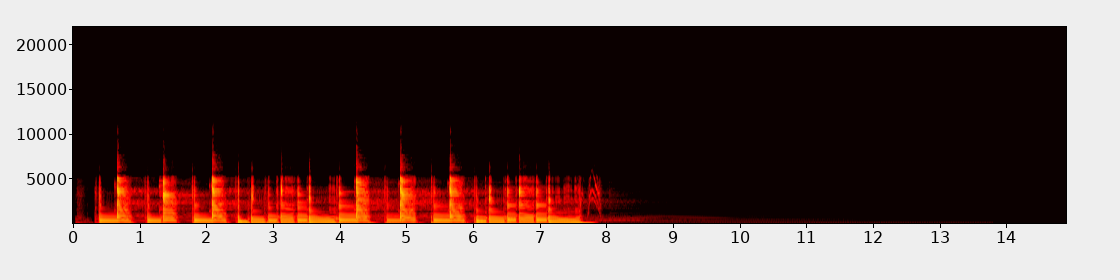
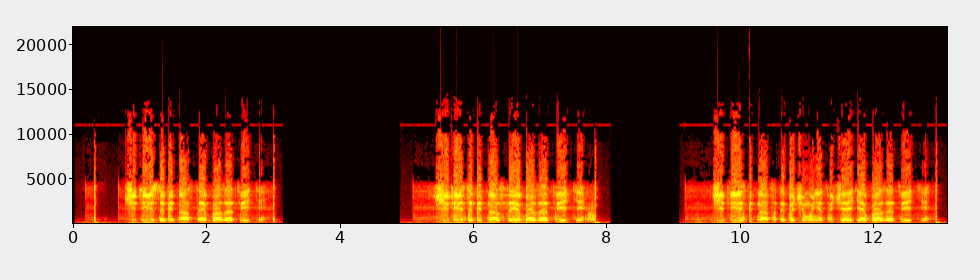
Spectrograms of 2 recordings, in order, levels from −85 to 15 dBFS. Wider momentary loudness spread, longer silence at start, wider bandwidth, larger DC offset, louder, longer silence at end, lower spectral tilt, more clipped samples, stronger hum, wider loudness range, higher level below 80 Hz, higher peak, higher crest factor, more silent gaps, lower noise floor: second, 10 LU vs 13 LU; first, 0.3 s vs 0.15 s; second, 8.2 kHz vs 14 kHz; second, under 0.1% vs 1%; second, -25 LUFS vs -10 LUFS; first, 7 s vs 0.1 s; first, -6 dB/octave vs -2 dB/octave; neither; neither; first, 8 LU vs 5 LU; second, -50 dBFS vs -32 dBFS; about the same, 0 dBFS vs 0 dBFS; first, 28 dB vs 12 dB; second, none vs 3.15-4.90 s, 8.06-9.09 s; about the same, under -90 dBFS vs under -90 dBFS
